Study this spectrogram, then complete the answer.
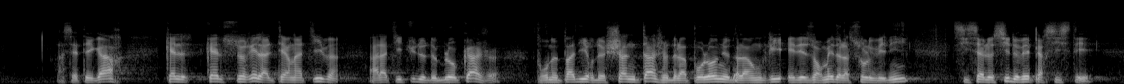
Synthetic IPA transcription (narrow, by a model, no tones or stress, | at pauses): a̰sɛt̪eɡaʁ | ɛkɛlsəʁɛlalt̪ɛʁnat̪iva̰lat̪it̪yd̪d̪əblɔkaʒə | puʁnəpad̪iʁd̪əʃɑ̃t̪aʒd̪əlapɔlɔɲd̪əlaɔ̃ŋɡʁiʔed̪ezɔʁmɛd̪əlasɔlvenisisɛlsid̪əvɛpɛʁsist̪e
